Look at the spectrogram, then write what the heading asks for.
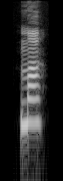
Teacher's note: This is very much a resigned tone. Medium pitched and laid back, it usually appears at the end of a phrase. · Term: neutral tone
